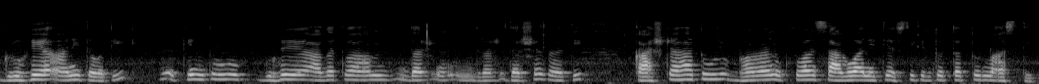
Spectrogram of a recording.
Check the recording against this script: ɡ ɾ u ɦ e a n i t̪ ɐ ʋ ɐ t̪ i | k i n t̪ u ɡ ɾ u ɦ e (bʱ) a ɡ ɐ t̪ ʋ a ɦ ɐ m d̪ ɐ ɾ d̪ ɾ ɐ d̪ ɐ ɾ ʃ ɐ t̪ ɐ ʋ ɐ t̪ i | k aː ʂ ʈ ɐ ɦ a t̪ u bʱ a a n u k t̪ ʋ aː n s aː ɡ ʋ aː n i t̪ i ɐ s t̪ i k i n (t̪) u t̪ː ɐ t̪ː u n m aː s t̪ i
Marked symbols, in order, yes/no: no, yes

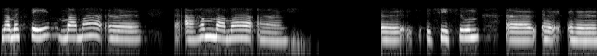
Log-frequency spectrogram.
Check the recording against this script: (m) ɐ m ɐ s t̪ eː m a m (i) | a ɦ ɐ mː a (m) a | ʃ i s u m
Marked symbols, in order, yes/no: no, no, yes

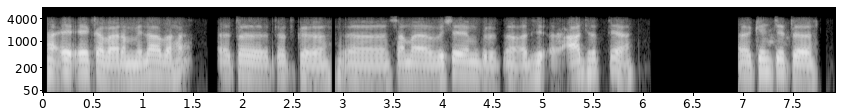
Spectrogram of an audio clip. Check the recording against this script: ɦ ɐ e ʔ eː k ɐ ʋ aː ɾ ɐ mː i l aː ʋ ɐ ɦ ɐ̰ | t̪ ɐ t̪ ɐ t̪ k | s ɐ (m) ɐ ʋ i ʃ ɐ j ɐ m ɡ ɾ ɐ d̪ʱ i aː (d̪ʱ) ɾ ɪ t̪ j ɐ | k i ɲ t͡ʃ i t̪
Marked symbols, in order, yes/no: yes, yes

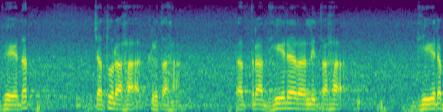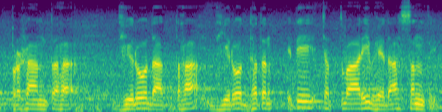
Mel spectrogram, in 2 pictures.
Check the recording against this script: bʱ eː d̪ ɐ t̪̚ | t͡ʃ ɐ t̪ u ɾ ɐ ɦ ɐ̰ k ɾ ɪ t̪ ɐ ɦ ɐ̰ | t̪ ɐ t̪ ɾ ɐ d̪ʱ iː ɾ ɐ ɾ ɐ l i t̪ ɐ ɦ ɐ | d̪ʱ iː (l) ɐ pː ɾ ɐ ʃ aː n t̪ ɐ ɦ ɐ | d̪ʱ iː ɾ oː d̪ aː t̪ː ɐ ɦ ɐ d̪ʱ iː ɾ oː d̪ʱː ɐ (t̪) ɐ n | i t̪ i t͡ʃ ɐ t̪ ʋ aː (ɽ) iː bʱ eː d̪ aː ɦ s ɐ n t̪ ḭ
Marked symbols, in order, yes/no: no, yes, no

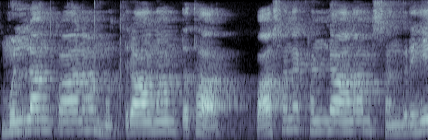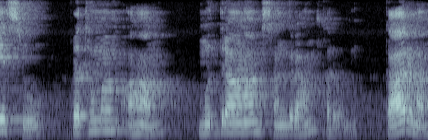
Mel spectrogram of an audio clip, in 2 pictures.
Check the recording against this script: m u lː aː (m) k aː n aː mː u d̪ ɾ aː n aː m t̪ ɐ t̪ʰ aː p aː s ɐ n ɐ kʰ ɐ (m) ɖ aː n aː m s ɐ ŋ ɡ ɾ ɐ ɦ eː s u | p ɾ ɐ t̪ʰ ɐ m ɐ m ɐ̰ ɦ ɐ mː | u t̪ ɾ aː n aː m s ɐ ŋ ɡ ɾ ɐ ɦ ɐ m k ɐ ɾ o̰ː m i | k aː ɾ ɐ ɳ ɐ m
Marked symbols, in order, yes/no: no, no

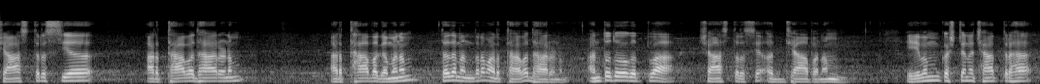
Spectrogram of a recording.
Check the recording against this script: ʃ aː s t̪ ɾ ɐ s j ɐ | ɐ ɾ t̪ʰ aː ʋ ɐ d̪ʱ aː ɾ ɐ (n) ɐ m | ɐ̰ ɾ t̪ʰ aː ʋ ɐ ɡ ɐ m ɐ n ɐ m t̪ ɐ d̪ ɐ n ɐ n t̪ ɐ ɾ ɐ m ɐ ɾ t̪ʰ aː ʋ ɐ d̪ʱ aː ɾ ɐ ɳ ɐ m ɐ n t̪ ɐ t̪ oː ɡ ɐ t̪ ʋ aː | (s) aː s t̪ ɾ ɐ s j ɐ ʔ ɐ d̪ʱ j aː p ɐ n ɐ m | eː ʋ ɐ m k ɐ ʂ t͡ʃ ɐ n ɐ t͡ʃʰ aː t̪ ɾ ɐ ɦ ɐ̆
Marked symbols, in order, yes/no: no, no

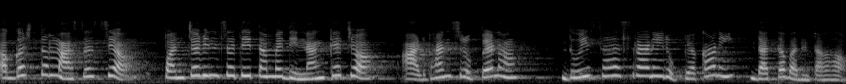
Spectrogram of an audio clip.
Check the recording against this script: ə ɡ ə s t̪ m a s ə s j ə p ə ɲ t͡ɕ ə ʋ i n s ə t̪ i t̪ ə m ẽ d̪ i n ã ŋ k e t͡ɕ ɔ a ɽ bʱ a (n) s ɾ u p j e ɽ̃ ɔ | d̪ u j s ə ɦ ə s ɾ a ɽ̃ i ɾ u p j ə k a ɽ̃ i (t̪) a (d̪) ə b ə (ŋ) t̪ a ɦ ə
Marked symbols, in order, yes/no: yes, no, no, no

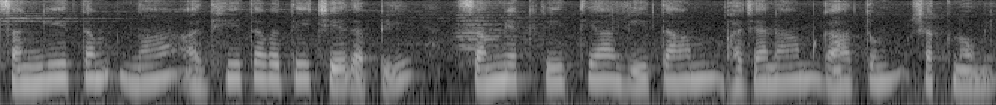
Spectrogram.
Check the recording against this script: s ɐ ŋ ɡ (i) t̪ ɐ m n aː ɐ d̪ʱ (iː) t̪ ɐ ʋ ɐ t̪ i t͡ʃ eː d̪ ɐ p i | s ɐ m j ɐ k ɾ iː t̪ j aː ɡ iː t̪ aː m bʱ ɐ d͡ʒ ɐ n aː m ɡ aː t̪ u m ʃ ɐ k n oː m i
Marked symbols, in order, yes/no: no, yes

